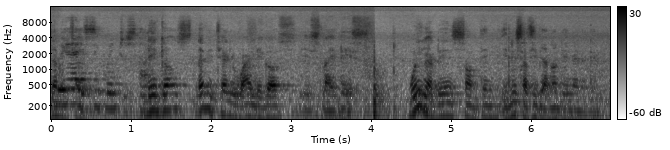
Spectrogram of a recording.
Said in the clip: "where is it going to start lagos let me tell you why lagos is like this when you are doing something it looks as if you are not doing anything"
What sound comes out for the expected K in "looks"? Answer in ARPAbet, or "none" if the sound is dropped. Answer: none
